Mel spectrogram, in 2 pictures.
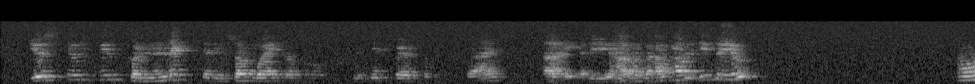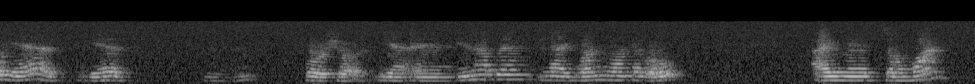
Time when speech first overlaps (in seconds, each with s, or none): none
